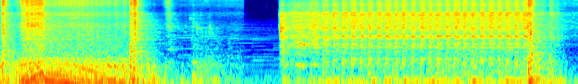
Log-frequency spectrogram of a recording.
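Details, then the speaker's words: Toyota Toyoace after rewiring and fuel system work: cranks a few times, catches, then runs unevenly with occasional exhaust pops; backfiring, fuel pressure needs to be raised. "Alright, so we got it going. That's awesome. So there's a few shortcuts that I need to remedy, obviously. And the fuel system seems to be okay, but the fuel pressure needs to be wound up a bit."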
